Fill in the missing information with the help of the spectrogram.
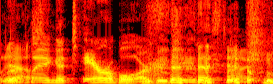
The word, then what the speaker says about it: Tearable: It is called The Tearable RPG. That's spelled T-E-A-R-A-B-L-E. Terrible as in to rip something apart.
